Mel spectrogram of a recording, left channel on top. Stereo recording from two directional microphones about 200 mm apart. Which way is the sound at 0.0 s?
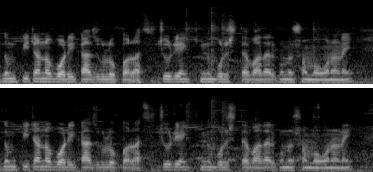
5° left (ahead or behind).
